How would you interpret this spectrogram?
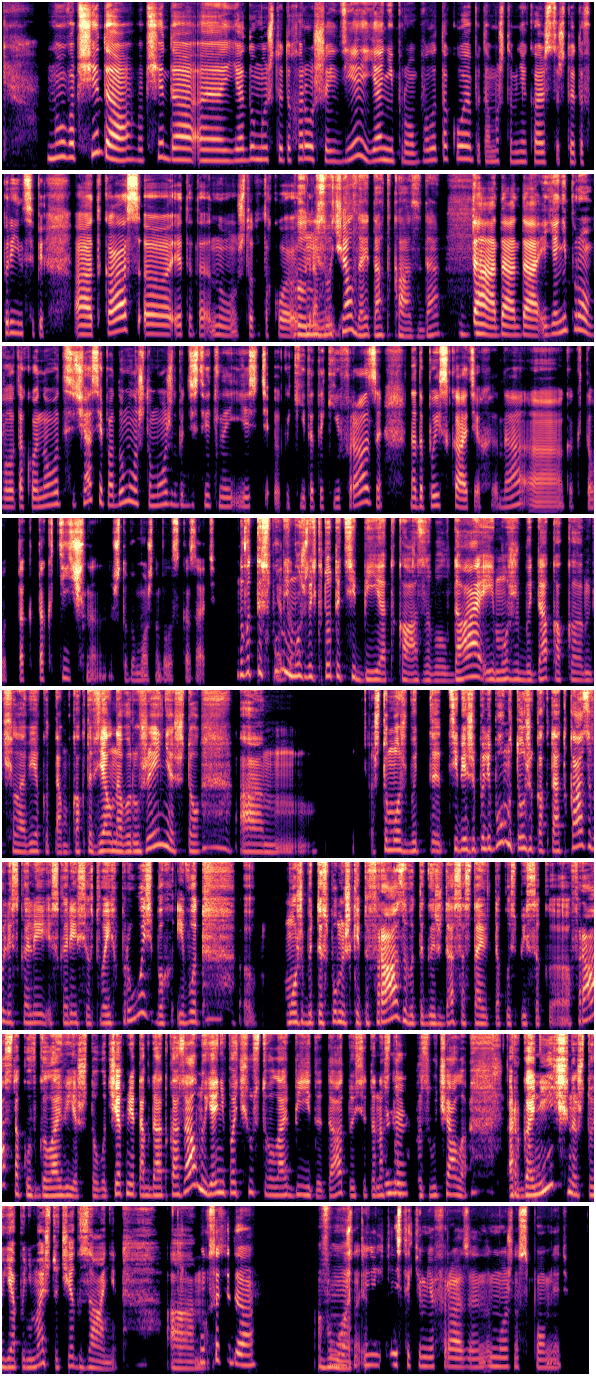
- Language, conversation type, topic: Russian, advice, Как научиться говорить «нет», не расстраивая других?
- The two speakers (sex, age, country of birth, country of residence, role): female, 40-44, Russia, Portugal, user; female, 40-44, Russia, United States, advisor
- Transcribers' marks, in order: other background noise; tapping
